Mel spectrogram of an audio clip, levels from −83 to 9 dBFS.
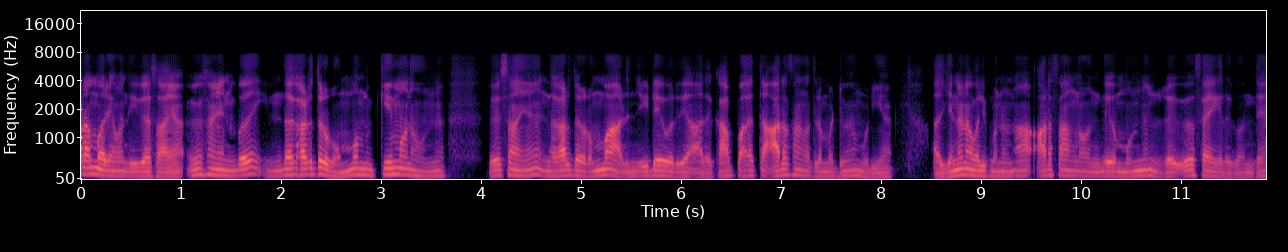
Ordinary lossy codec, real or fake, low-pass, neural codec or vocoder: none; fake; none; codec, 16 kHz, about 1 kbps, DyCAST, with the encoder's durations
